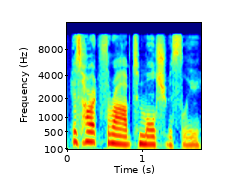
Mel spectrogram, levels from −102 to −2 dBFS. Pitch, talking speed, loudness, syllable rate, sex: 195 Hz, 135 wpm, -17 LUFS, 4.7 syllables/s, female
